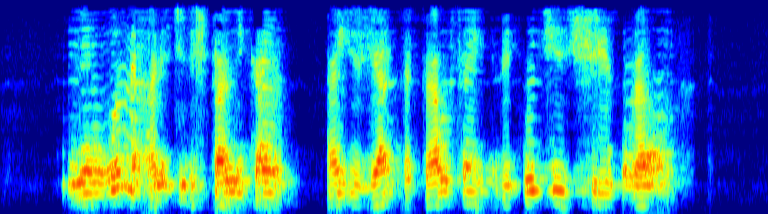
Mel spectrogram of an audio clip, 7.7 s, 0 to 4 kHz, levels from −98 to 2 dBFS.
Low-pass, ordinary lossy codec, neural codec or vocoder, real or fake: 3.6 kHz; MP3, 24 kbps; codec, 44.1 kHz, 1.7 kbps, Pupu-Codec; fake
